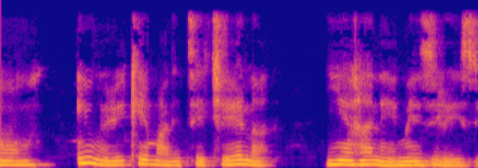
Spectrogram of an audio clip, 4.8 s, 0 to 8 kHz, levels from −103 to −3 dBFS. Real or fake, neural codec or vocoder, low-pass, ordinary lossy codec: fake; codec, 16 kHz in and 24 kHz out, 1.1 kbps, FireRedTTS-2 codec; 7.2 kHz; none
